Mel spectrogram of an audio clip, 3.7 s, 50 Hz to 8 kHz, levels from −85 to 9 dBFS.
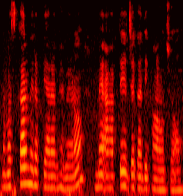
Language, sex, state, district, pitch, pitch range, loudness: Garhwali, female, Uttarakhand, Tehri Garhwal, 180 Hz, 165-205 Hz, -34 LUFS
